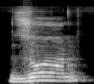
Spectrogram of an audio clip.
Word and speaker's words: জন: উচ্চারণ করি বোন জন আমরা উচ্চারণ করি কিন্তু জোন কিন্তু কিন্তু ধনক কখনো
